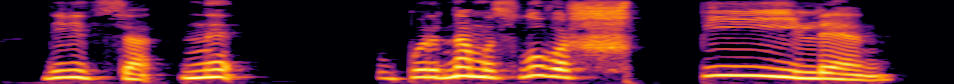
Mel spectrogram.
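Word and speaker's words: spielen: не перед нами слово шпілен с і п в цьому випадку ми не читаємо с а буде ш шпілен і довжене дає нам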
